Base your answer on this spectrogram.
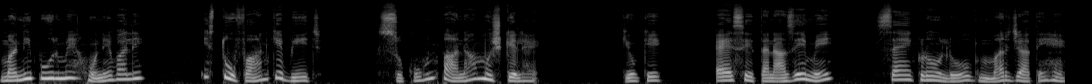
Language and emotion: Urdu, sad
